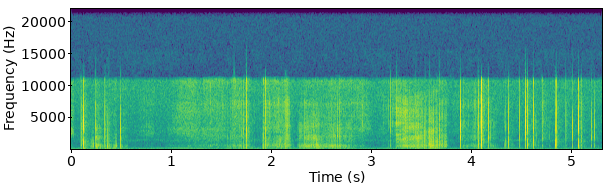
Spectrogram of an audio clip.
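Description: Long nails tap and scratch the lid and label of a hollow, medium-sized yellow plastic hair gel jar with a screw lid, held in the hand. Sharp, dry clicking taps come in quick bursts at the start and end, with softer, rustling scratches swelling in between over a faint low hum.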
